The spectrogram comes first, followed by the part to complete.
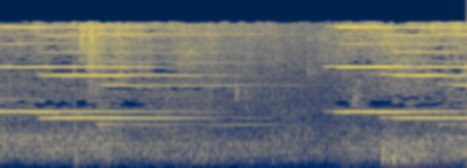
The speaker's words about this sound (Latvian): Paldies, lūdzu zvanam.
